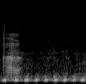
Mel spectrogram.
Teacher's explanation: rongga mulut itu terbuka lebar dan lidah itu dalam keadaan jauh dari langit-langit. Kemudian close mughlaqah itu hanya untuk vokal I dan U, itu tergolong sebagai bunyi vokal yang tertutup karena lidah dalam keadaan mendekat ke arah langit-langit sehingga rongga mulut tertutup atau sempit. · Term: open al-maftuh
